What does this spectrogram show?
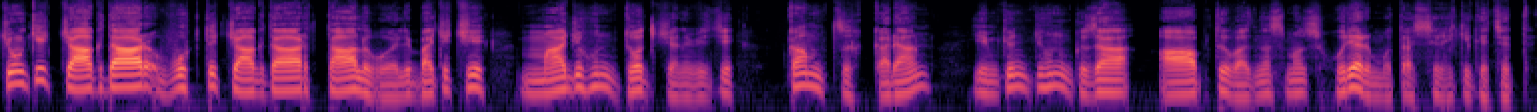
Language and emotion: Kashmiri, neutral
